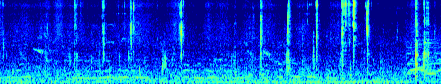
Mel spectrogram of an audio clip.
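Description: Close-miked eating: a person chewing a mouthful of small-fish chadachadi and rice, with short wet mouth clicks and lip smacks scattered through, the loudest little cluster about seven seconds in. A faint steady hum lies underneath.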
